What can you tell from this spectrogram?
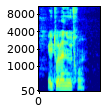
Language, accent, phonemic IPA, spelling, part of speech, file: French, France, /e.twa.l‿a nø.tʁɔ̃/, étoile à neutrons, noun, LL-Q150 (fra)-étoile à neutrons.wav
- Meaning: neutron star (degenerate star that has been so collapsed by gravity that its electrons and protons have been merged into neutrons by the intense pressure)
